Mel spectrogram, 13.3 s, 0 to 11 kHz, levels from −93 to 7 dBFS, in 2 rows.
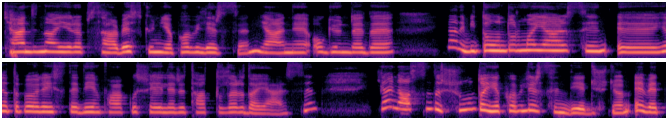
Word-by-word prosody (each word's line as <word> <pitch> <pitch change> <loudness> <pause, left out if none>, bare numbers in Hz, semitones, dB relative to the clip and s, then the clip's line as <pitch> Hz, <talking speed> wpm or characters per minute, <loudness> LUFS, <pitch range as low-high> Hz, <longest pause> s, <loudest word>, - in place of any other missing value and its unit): kendine 270 +1 +3
ayırıp 265 -1 +1
serbest 260 +3 0
gün 265 -1 +3
yapabilirsin. 240 +1 -1
Yani, 235 0 -2
o 265 -1 -4
günde 250 -1 -2
de, 245 +2 -2 0.5
yani, 360 -13 +1
bir 305 - -9
dondurma 335 +1 +5
yersin, 330 -2 +2
eee, 255 - +1 0.4
ya 300 0 0
da 285 - -3
böyle 275 -1 +3
istediğin 265 -1 -2
farklı 255 0 -8
şeyleri, 250 -1 -4
tatlıları 245 0 -7
da 220 - -3
yersin. 200 - -9 0.6
Yani, 455 -4 +1
aslında 395 -1 -1
şunu 370 +6 -2
da 365 - +6
yapabilirsin 305 -5 +2
diye 210 -3 +2
düşünüyorum. 215 +5 -6
Evet 255 -7 +1
265 Hz, 140 wpm, -25 LUFS, 245-310 Hz, 0.6 s, da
